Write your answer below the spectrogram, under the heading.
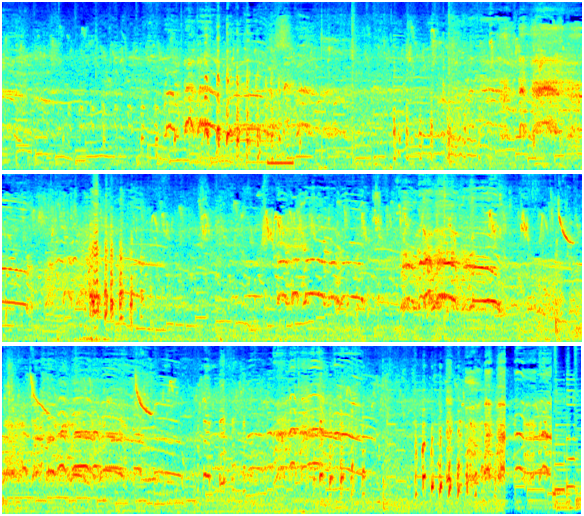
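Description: Roosters crowing again and again in overlapping bouts across the pens, with hens clucking.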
